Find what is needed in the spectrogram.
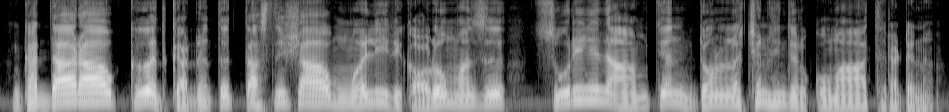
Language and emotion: Kashmiri, neutral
